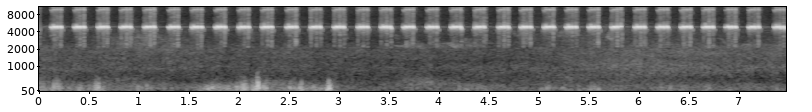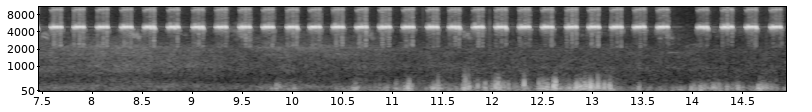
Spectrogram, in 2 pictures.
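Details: Daytime cricket singing from dry grass, a long unbroken run of sharp high chirps at a brisk even pace, one brief gap near the end, soft low thuds in the background.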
